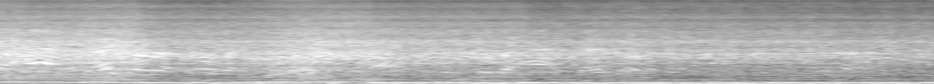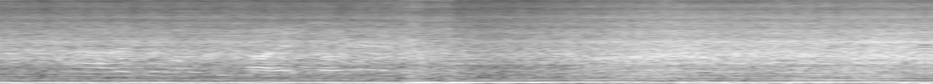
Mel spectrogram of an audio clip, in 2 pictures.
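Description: Low, steady rumble that holds an even beat throughout, no knocks, ticks or misses; the six is running smoothly and healthy.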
